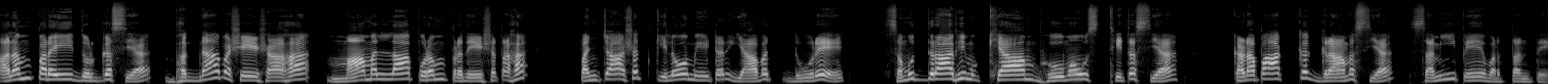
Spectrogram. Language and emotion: Sanskrit, neutral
